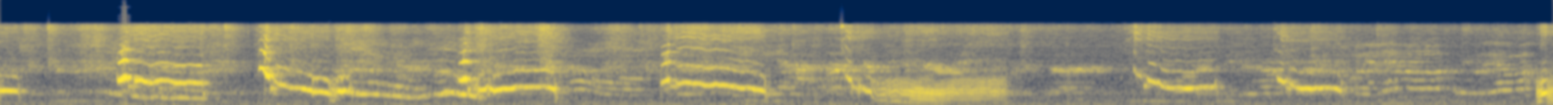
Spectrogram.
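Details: A female Yorkshire Terrier "answers" other dogs in YouTube videos on a monitor with high, sliding whines and yelps, rising and falling in uneven bursts.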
